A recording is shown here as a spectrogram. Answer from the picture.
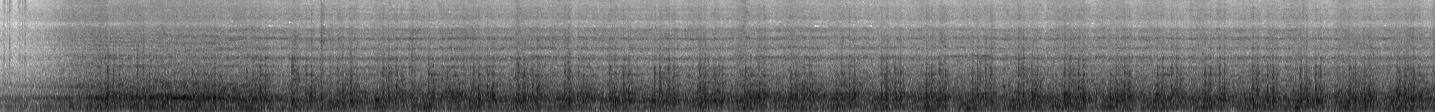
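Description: Freight train passing close by. It grows loud over the first two seconds as the locomotive arrives, then the wagon wheels keep up a steady, rapid clatter over the rail joints.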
